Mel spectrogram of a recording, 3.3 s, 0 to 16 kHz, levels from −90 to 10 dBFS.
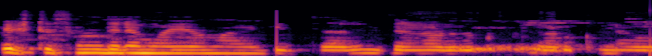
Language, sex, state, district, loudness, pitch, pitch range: Kannada, female, Karnataka, Dharwad, -18 LUFS, 215 Hz, 205-230 Hz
